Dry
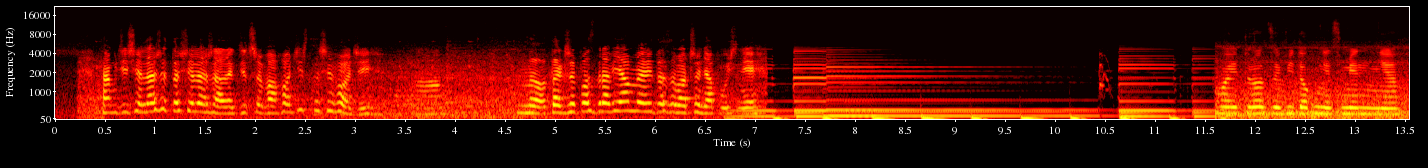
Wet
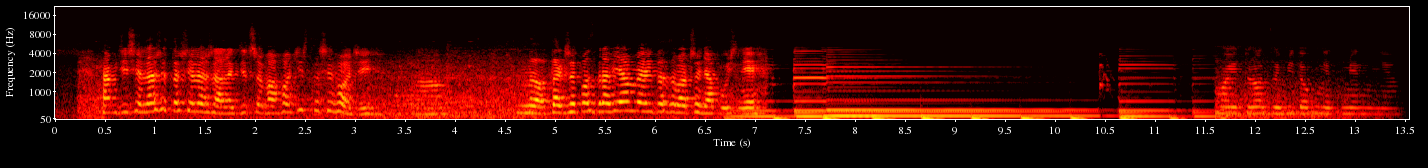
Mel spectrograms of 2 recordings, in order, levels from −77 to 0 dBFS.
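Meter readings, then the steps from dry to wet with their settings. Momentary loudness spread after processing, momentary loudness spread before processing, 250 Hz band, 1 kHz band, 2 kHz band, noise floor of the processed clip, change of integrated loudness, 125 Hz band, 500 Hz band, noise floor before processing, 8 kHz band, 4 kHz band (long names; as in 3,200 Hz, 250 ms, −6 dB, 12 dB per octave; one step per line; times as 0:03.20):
12 LU, 10 LU, −7.5 dB, −5.5 dB, −5.0 dB, −48 dBFS, −6.0 dB, −4.0 dB, −7.5 dB, −39 dBFS, can't be measured, −5.5 dB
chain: fade-out on the ending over 3.96 s
ambience of single reflections 14 ms −8 dB, 68 ms −13.5 dB
level −5.5 dB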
